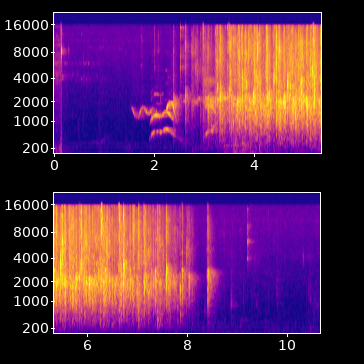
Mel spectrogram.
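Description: Audience applause, preceded by a short wavering cheer from someone in the crowd. The clapping swells about three seconds in and lasts some five seconds before dying away.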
